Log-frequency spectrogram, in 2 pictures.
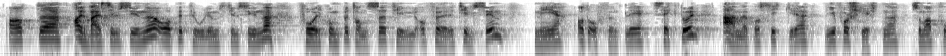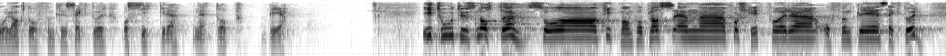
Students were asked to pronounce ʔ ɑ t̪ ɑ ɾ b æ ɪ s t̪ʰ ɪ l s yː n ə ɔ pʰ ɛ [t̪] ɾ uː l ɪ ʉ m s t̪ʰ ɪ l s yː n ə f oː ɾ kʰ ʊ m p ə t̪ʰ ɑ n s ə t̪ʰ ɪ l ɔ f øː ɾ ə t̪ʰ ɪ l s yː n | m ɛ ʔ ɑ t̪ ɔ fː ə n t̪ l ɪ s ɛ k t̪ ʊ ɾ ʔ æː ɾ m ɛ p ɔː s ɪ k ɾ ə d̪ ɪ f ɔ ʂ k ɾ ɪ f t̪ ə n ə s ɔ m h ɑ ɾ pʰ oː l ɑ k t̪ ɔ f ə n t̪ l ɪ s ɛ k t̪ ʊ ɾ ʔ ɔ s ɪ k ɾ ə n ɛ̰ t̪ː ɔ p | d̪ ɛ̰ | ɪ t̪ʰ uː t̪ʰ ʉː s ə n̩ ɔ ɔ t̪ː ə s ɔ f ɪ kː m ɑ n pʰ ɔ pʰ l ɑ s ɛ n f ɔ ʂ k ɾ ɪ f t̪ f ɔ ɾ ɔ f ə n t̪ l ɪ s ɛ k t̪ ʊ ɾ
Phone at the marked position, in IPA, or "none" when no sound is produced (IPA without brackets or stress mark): t̪ʰ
